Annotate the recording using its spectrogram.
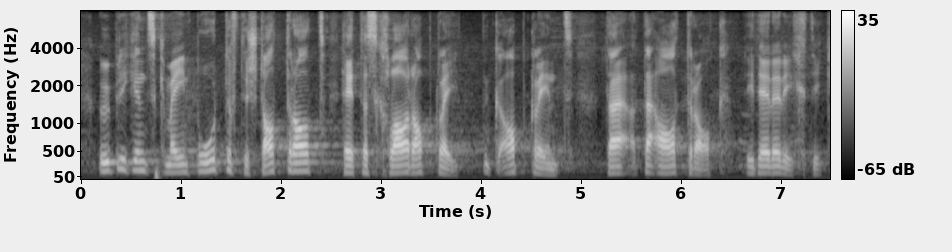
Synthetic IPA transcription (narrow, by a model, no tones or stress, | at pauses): ybɾɪɡənskmɛɪntpoːɾtufd̥əʃtɑt̪raːthɛt̚dɑskχlɑːɾɑ | ɑpklɛnt | d̥æʔɑːtɾɑ̰ːɡ̥ | ɪdɛɾəɾɪχtiɡ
